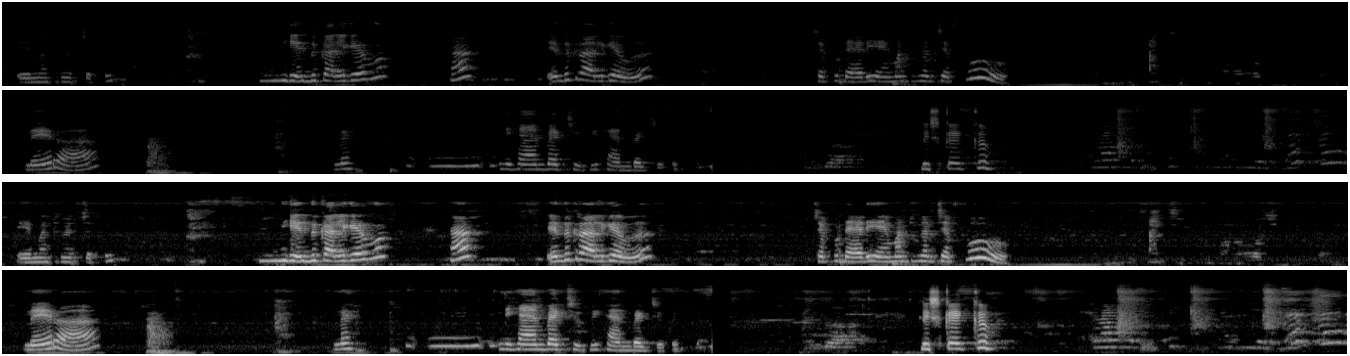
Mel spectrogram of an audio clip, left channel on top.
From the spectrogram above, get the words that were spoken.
ఏమంటున్నాడు చెప్పు. ఎందుకు అలిగావు? ఎందుకు అలిగావు చెప్పు. డాడీ ఏమంటున్నాడు చెప్పు. లేరా? లే, నీ హ్యాండ్ బ్యాగ్ చూపి. లిష్క ఎక్కు.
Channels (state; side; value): quieter; left; 19.1 dB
